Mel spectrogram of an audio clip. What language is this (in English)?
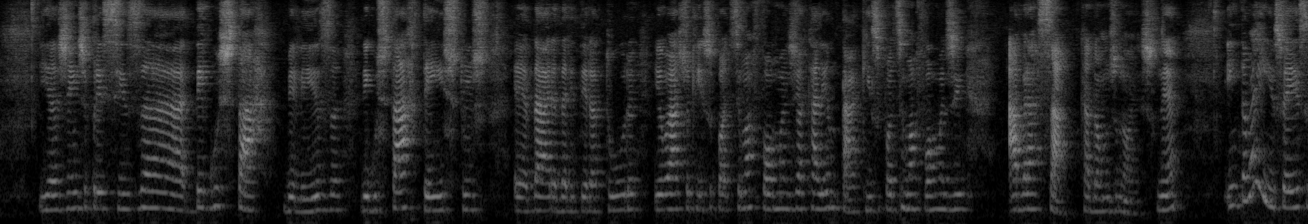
Portuguese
